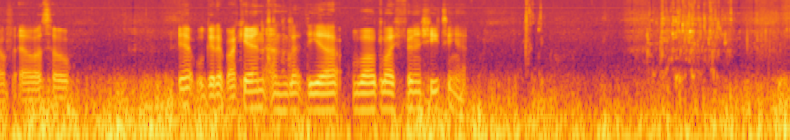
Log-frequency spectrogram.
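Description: Water splashes and sloshes as a hand stirs a rock pool.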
